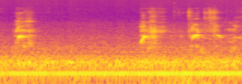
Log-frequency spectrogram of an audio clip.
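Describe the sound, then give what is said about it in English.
Faint, hoarse yelping from a debarked dog trying to bark: a few short, breathy bursts that barely rise above a steady low hum. “I wonder if it will play on air the sound of a dog that's been debarked.”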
